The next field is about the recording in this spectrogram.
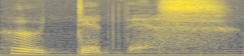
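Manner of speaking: play-acted whisper dripping with disgust. Retelling how Mom lined the kids up at the wall, mimicking disgust. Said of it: "her voice dripping with disgust".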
